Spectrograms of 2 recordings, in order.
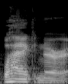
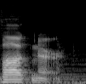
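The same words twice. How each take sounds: First: The name is said in an English way. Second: The name is said in a non-English way.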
